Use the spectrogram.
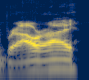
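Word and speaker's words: Brauerei: off is kind of the brow eye on the beers is BR b r a u e r EU I think EI but it's brow ey is how it's pronounced which is basically for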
